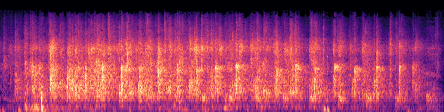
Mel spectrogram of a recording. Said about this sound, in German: Einen herzlichen Applaus.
